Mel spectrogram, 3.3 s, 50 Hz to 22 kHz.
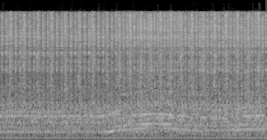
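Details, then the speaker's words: Vintage Kodascope Eight 90 8mm movie projector with large fan, running and projecting film: loud steady fan rush with fast even mechanical flutter, no stray knocks; normal but very noisy operation. "I'm going to turn it on you're going to hear it it's crazy noisy"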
